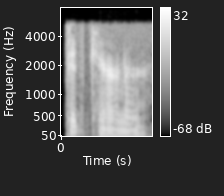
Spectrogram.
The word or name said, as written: Pitcairner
